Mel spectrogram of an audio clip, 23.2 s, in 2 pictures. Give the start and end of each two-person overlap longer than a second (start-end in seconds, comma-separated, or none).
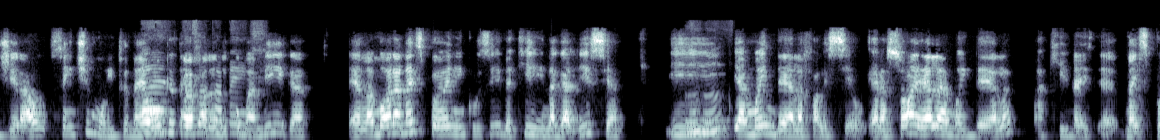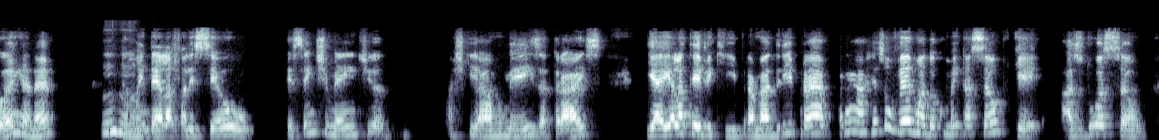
1.4-2.7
